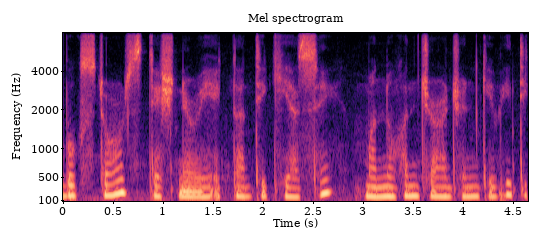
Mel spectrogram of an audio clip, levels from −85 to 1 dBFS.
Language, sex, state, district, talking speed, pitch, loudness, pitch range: Nagamese, female, Nagaland, Kohima, 165 wpm, 170 Hz, -14 LUFS, 165-180 Hz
